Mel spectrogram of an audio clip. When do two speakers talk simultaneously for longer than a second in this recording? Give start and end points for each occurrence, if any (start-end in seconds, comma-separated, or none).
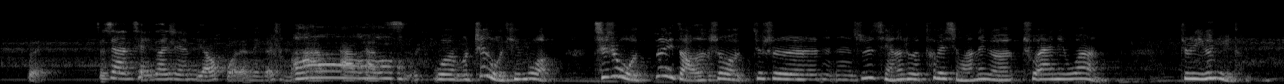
2.9-4.1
